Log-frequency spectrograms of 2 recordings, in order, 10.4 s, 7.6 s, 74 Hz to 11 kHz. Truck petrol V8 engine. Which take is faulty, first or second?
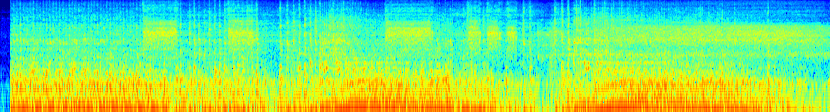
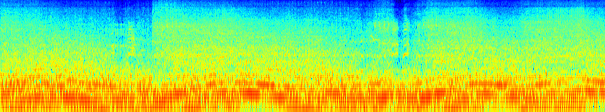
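first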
